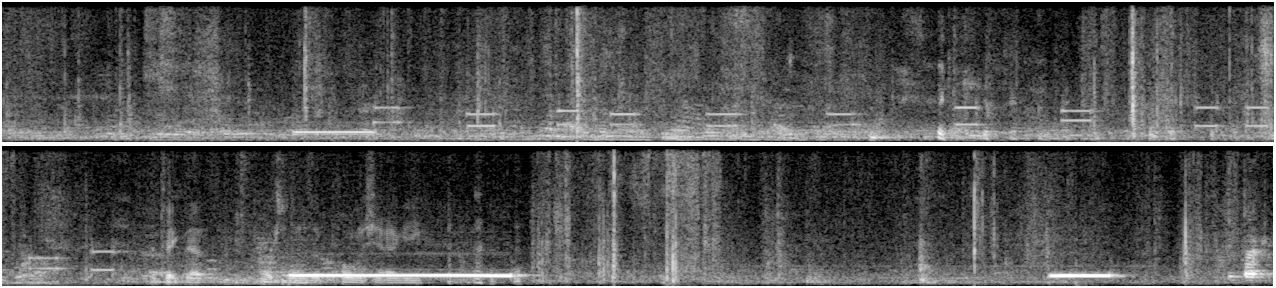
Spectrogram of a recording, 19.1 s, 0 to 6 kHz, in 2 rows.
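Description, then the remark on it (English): A series of short dialing tones beeps in quick succession as a phone call is placed during a state senate committee hearing on a bill, then a steady dial tone sounds twice, loud and sustained, with people talking quietly in the background. “So we're going to try to make our phone call again that we made a little earlier, and that's for Senate Bill 325.”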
